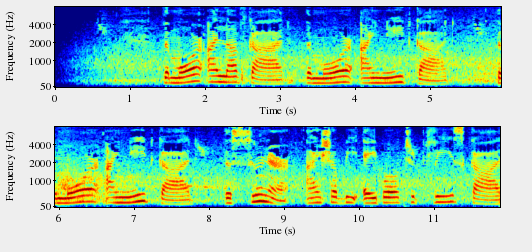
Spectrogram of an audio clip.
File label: poem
